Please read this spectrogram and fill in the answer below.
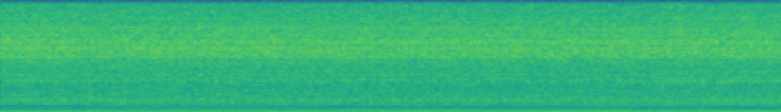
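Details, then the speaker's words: Ford Focus at idle before motor mount replacement, heard inside the cabin: rough, low shaking idle with loose buzzing rattles from the interior trim and mirror. Interior rattles from worn motor mounts. "mirror is rattling like crazy too so you get the point all this rattles up here"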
